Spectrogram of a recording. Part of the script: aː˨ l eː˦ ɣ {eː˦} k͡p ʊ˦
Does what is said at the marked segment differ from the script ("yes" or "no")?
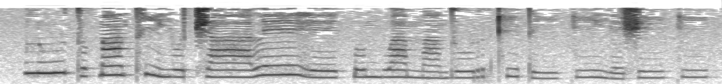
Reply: yes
